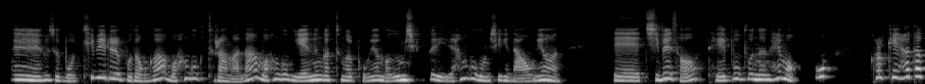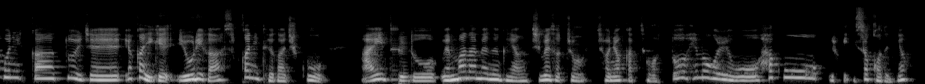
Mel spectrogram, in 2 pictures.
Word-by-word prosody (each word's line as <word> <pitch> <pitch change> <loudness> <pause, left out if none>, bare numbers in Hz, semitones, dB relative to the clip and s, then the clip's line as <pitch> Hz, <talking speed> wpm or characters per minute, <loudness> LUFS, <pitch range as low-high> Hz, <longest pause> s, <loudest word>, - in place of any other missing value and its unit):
예 205 -4 +6
그래서 195 -1 0
뭐 150 -2 -7
TV를 300 -7 0
보든가 180 - -1
뭐 170 -5 -1
한국 270 +1 -5
드라마나 150 -7 -3
뭐 185 - +1
한국 230 -4 0
예능 180 +5 +4
같은 200 -1 -1
걸 175 -1 -2
보면 180 +3 -1
막 165 -1 -4
음식들이 205 0 +4
이제 160 - -6
한국 255 0 -2
음식이 180 +1 -1
나오면 170 +4 0 0.5
예 175 -2 -1
집에서 240 +5 -1
대부분은 225 +4 +2
해 265 - -1
먹고 360 +8 -1 0.3
그렇게 320 +1 -1
하다 355 +4 +4
보니까 275 -4 -1
또 290 -2 -2
이제 200 -2 +3
약간 260 -5 +2
이게 175 0 +1
요리가 205 -3 +4
습관이 285 +6 -5
돼 175 -8 -5
가지고 165 +1 -4 0.3
아이들도 175 -5 0
웬만하면은 235 +2 +4
그냥 165 -4 -2
집에서 195 -2 +1
좀 175 -4 -6
저녁 185 0 -1
같은 - - -10
것도 285 - -7
해 300 - -9
먹으려고 210 - 0
하고 310 -3 -2
이렇게 180 - -10
있었거든요. 210 - -4
205 Hz, 375 characters per minute, -25 LUFS, 180-265 Hz, 0.5 s, 예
